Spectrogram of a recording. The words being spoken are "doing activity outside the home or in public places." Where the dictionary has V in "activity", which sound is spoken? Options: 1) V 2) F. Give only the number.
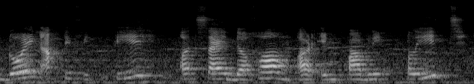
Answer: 2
